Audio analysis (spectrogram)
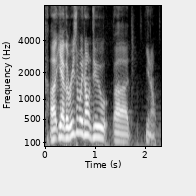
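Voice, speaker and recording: A young man hosting a casual fantasy football live stream from a small studio, talking into a boom mic and reading viewer chat. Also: big pitch swings, no echo, soft background music. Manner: quick, chatty, reads chat aloud. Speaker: fantasy football podcast host. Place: small studio with neon lights. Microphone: boom mic on arm.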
